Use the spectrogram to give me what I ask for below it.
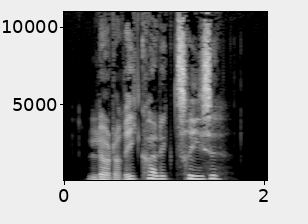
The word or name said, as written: lotterikollektrice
